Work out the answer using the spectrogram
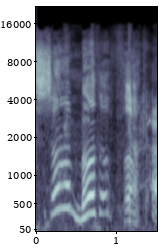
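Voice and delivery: very high-pitched put-on voice. Joking about a friend's line in a Samuel L. Jackson voice. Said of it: "in a Samuel L. Jackson voice".

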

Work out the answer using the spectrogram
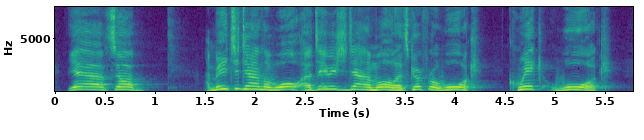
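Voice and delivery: put-on yelling. Speaker reenacting pretending to be on a phone call, retelling own yell. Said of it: "I have like my phone up and I'm yelling".

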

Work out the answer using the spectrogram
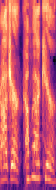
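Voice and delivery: high, hushed, library-quiet, half-whispered stage whisper. Describing Joe Piscopo chasing someone through a library, acting out his half-whispering. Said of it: "He's whispering".

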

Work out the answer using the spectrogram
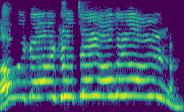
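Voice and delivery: very high, frantic helium squeak. Describing her old voice before tapering medicine, mimicking her high-pitched frantic helium voice. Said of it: "like high pitched frantic".

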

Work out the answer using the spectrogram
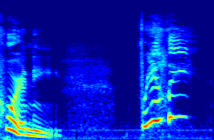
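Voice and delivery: very high, loud, sing-song, swooping exclamation. Retelling a friend throwing off the headphones: imitating Vanessa. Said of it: "that is exactly what she sounds like".

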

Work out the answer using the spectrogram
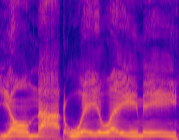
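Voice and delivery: slow mechanical voice. Voicing the armored figure that holds out its sword at you, mechanical voice. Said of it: "in a mechanical voice says".

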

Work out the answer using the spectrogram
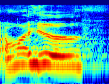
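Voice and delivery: put-on breezy, easygoing Valley Girl voice. Retelling a prayer and the answer heard: Valley Girl Jesus voice. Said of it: "my Jesus voice in my head is kind of Valley Girl".

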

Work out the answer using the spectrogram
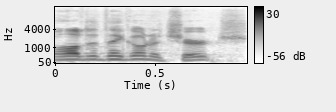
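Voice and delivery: very low, soft, offhand, calm, nonchalant tone. Acting out someone asking about a person who passed away, imitating a nonchalant tone. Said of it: "just as nonchalant".

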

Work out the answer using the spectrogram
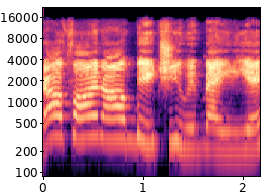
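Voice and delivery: put-on slow, high, botched Australian accent, barely there, drawled. Recapping a storyline, speaker acts out Rhea's reply: failed Rhea Australian accent. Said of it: "You were not doing an Australian accent at all".

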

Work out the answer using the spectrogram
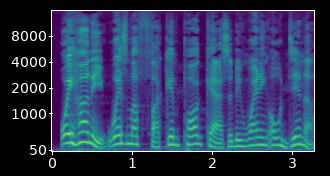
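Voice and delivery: put-on Boston or New York accent. A speaker improvises a bit with a partner, in a Boston New York accent. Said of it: "Boston, Boston, New York, New York".

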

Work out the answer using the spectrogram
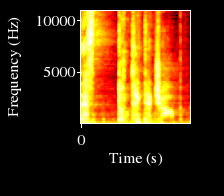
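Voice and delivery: fast, whispered gentle tone. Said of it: "the Holy Spirit's trying to whisper in our heart".

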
